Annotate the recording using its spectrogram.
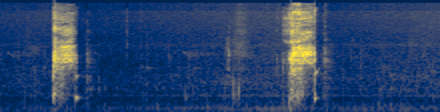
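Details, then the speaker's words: A farm goat coughing twice outdoors: two sharp, harsh explosive bursts about two seconds apart, sounding remarkably like a human cough. "I never knew goats coughed like a human. Dude, that sounded like me."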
